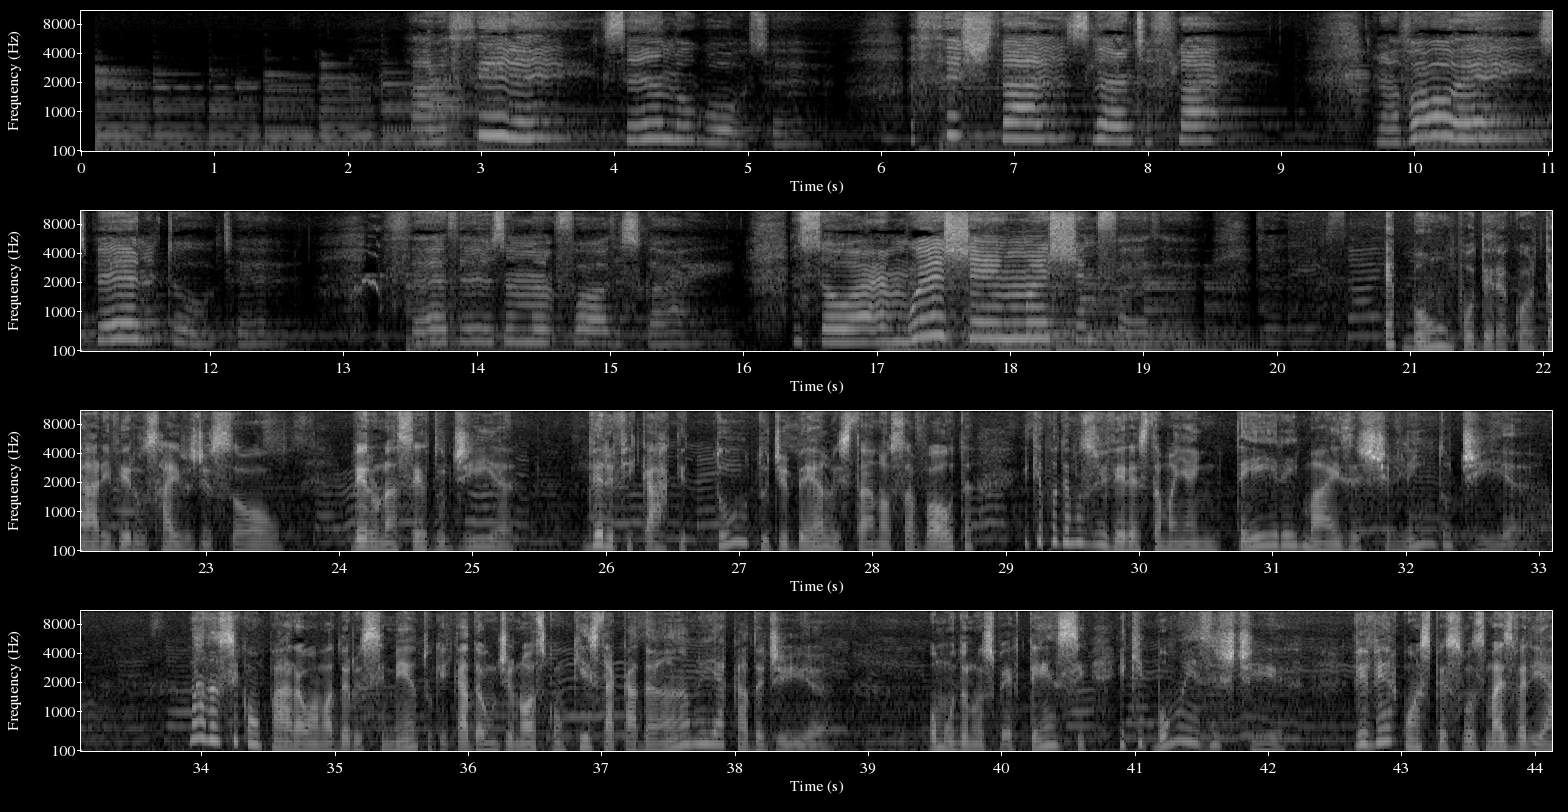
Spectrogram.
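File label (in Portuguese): FELIZ ANIVERSARIO female, telemensagem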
